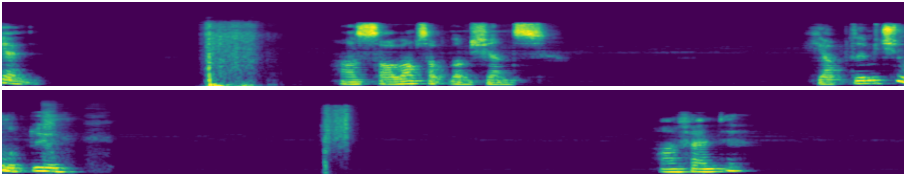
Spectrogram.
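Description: A middle-aged man speaks in short bursts close to a microphone.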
